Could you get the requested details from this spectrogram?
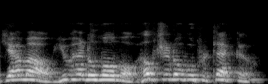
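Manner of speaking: high-pitched urgent call; retold hurried command; calling out orders. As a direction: shout instructions to an ally in acted urgency. Luffy calls orders mid-battle.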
